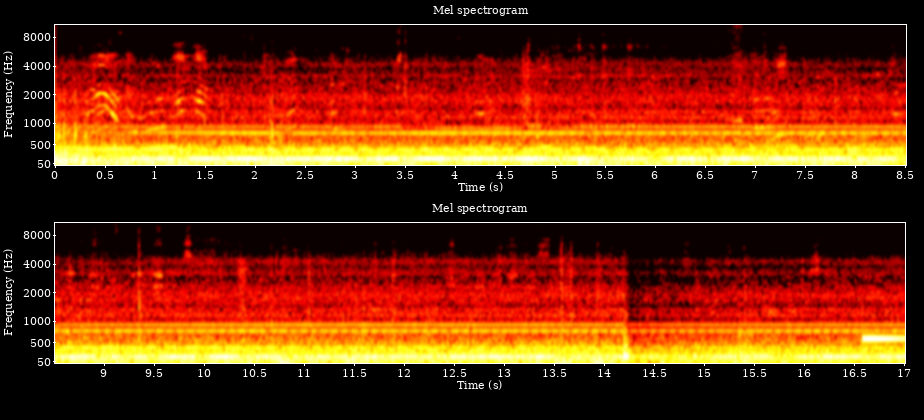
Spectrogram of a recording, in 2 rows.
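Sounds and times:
jet engines rumbling: 0.0 - 17.0
wavering humming tone: 16.6 - 17.0.

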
